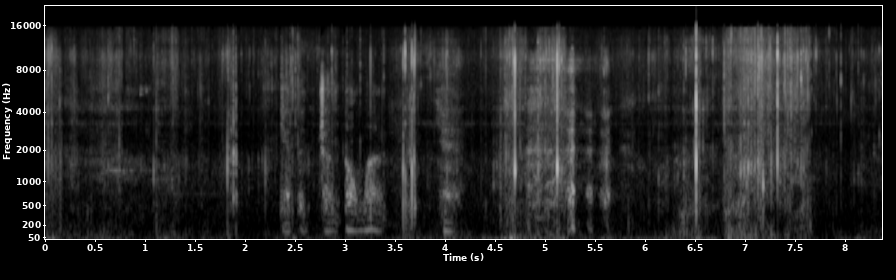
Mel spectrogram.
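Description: Close handling noise as a small glass of tea is passed to the camera operator and held: scattered light knocks, clicks and rustling near the microphone, with a few murmured words.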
